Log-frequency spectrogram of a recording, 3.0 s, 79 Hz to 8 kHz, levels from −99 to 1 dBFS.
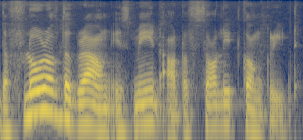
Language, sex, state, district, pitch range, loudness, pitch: English, male, Assam, Kamrup Metropolitan, 110-150 Hz, -17 LUFS, 130 Hz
